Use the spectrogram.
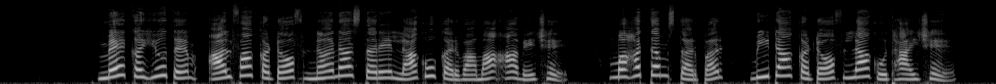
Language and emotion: Gujarati, neutral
